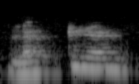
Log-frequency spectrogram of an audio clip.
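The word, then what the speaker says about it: lieutenant: कितनी अजीब बात है दोस्तों, लेफ्टिनेंट में हम लोग एफ लगाते हैं बोलते समय, लेकिन स्पेलिंग में एफ कहीं नहीं होता।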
